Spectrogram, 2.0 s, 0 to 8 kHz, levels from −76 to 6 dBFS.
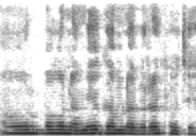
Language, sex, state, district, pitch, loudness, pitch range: Garhwali, female, Uttarakhand, Tehri Garhwal, 190 Hz, -14 LUFS, 185-195 Hz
